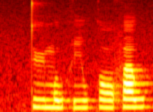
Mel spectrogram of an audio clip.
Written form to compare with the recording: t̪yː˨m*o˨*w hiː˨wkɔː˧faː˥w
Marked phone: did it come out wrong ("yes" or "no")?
no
